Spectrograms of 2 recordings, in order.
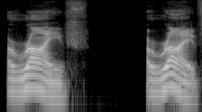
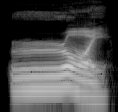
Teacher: the tip of the tongue doesn't touch the roof of the mouth. In fact, the sides of the tongue are more up tucked into the teeth.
